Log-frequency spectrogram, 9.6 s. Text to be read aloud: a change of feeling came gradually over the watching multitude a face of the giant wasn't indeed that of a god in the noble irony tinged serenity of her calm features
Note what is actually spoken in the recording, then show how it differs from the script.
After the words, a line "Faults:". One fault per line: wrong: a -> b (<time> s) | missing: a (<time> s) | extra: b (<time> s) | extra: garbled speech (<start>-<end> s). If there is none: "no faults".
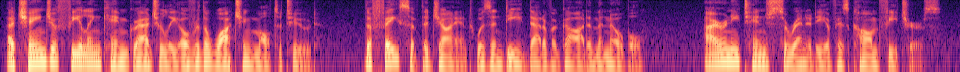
a change of feeling came gradually over the watching multitude the face of the giant was indeed that of a god in the noble irony tinged serenity of his calm features
Faults:
wrong: a -> the (3.6 s)
wrong: wasn't -> was (4.8 s)
wrong: her -> his (8.3 s)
